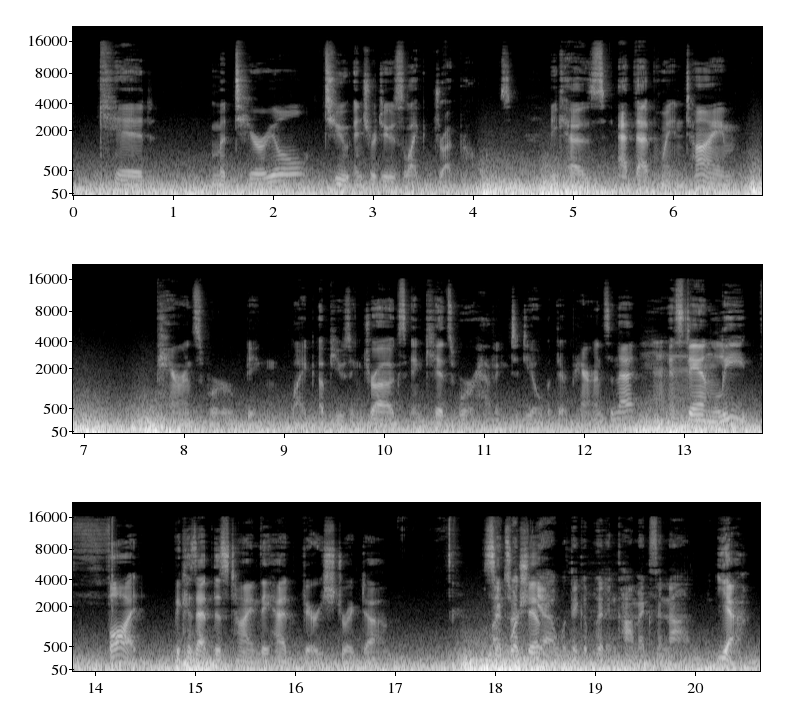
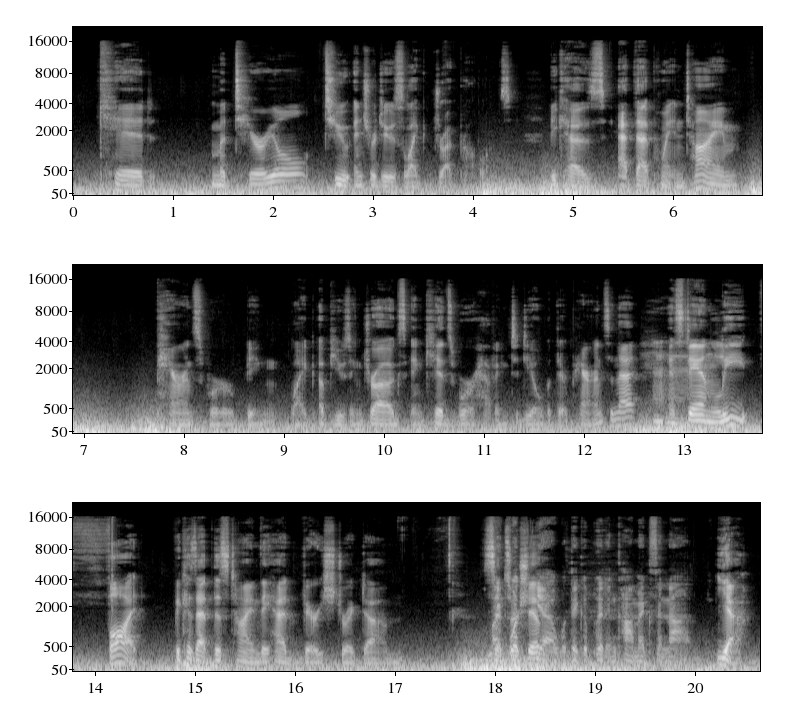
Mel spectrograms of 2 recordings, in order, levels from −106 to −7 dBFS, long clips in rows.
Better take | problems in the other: second | wind noise on the microphone; heavy; 5 dB below the speech; occasional gusts in the second

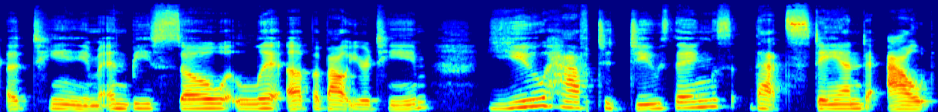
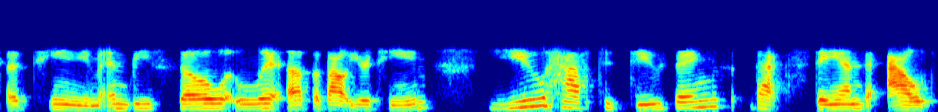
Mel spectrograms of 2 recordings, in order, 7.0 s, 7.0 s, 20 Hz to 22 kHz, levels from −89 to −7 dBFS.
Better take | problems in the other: first | phone-call audio; poor line; nothing above 3.5 kHz

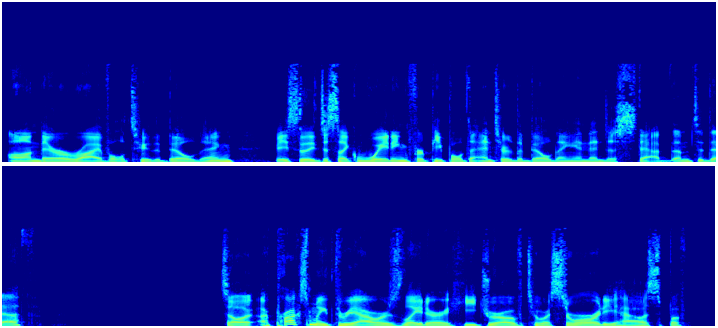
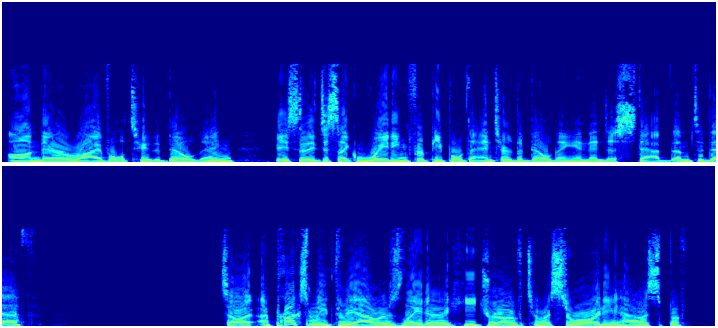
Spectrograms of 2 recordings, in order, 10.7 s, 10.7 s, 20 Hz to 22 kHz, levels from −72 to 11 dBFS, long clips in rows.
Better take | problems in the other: first | distortion; heavy; 11% of the sound clipped

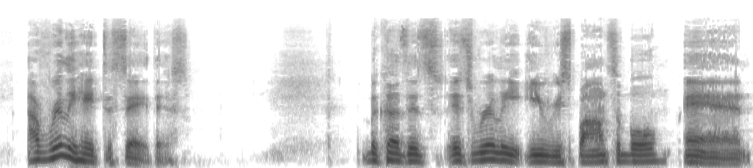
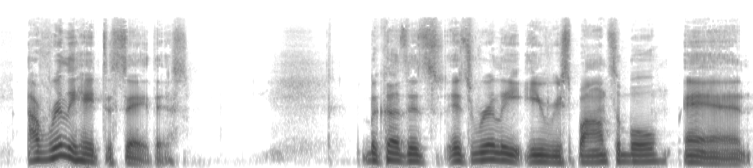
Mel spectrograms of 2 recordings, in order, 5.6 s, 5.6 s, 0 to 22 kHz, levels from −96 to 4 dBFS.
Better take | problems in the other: second | garbled, watery; slightly

